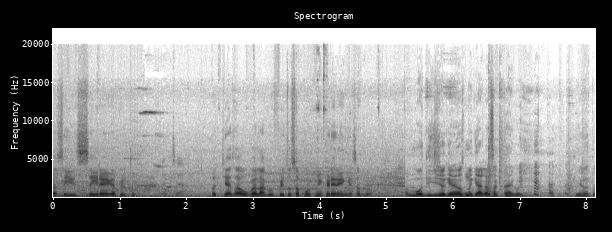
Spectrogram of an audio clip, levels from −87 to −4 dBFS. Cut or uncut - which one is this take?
cut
